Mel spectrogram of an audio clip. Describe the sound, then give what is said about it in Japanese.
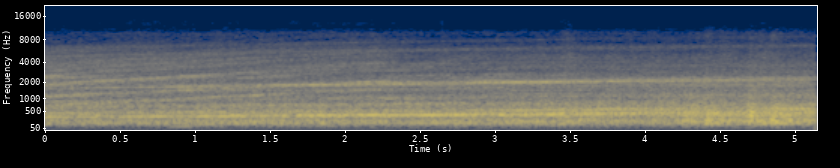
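A local commuter train on an all-stations service runs along a curving stretch of track. Its steady, loud rumble continues throughout, with whining motor tones above it and no voices. “この電車は各駅停車和光市行きです。”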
